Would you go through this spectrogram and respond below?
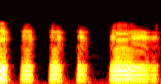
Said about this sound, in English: Whatever my mother listened to before she went to bed picks and pulls on her unconscious mind. And that's the tune she is snoring.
